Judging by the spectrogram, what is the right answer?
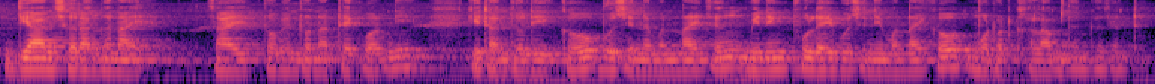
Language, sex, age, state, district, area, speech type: Bodo, male, 30-45, Assam, Udalguri, rural, spontaneous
